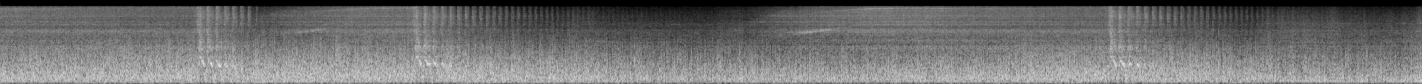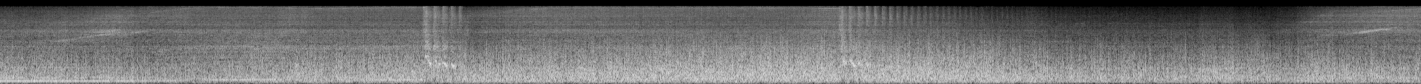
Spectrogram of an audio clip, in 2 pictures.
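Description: Ford Sierra RS Cosworth race car's turbocharged four-cylinder engine running hard under racing load, heard from inside the stripped-out cabin. The revs fall and rise through the lap, with several sharp cracks spread across it.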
